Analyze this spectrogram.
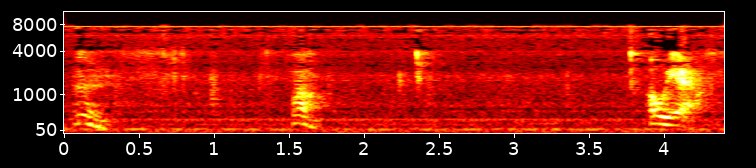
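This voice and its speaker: A man's voice: a little high, very slow. A man chatting casually as he cooks at home, easygoing and thinking aloud. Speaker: home cook hosting a cooking video. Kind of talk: casual cooking chat. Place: indoors, kitchen. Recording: distant mic, dull, echoey, noisy room.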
